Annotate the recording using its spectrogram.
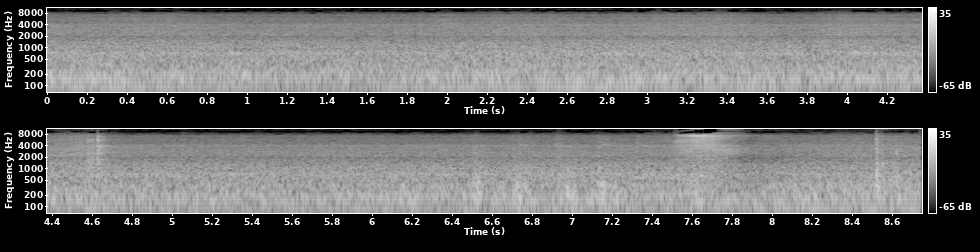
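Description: Low, steady rumble of a coach bus's diesel engine and drivetrain, heard from inside the cabin as the bus creeps into its parking bay.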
